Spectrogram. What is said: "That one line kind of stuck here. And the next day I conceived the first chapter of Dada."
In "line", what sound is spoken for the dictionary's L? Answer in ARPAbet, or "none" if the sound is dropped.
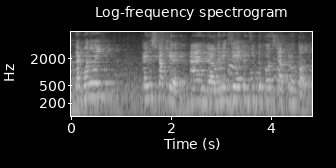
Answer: L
